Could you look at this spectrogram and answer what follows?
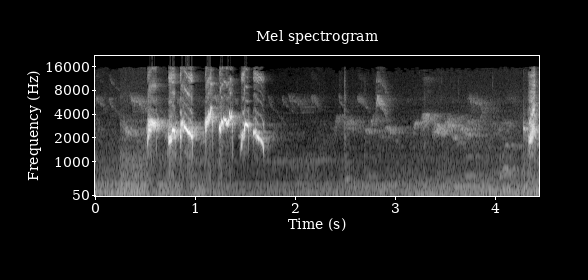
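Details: Red-whiskered bulbul giving a clear doubled 'beurn' song phrase for young birds to learn: a rapid run of six warbled whistles, followed by quieter distant bird notes and the start of another phrase.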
